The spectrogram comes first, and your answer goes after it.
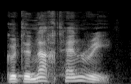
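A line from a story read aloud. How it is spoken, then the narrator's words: Call out. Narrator (German): rief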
